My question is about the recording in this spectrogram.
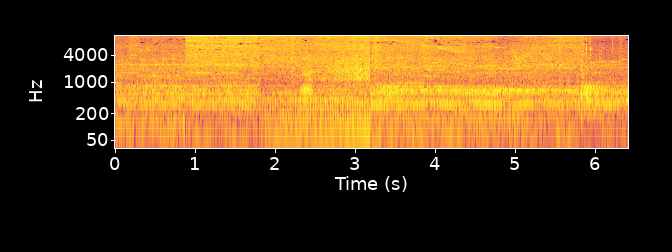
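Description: A 2 HP stainless screw-press juicer running, its motor giving a steady hum, with a louder rushing hiss from about a second in until just before the end.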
